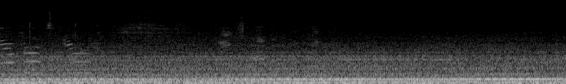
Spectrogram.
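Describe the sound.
A car engine in a TikTok video gives a constant low drone with a steady held tone, unbroken from start to finish.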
